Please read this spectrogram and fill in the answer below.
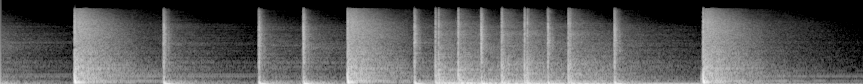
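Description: Rock drum kit played back from a multitrack mix: separate kick and snare hits, then a rapid fill of about seven strokes a second starting about three seconds in, and a loud hit near the end that rings out. A low tone hangs on under the fill and fades.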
